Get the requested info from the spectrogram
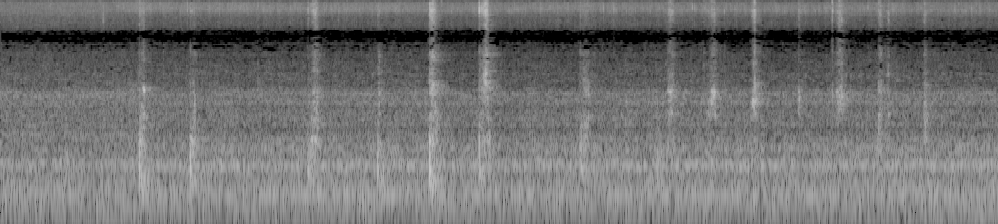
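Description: Ground turkey and onions sizzling steadily in a pot, with a dozen or so short clicks and knocks of a utensil against the pan as the meat is stirred. The loudest knock comes a little past the middle.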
